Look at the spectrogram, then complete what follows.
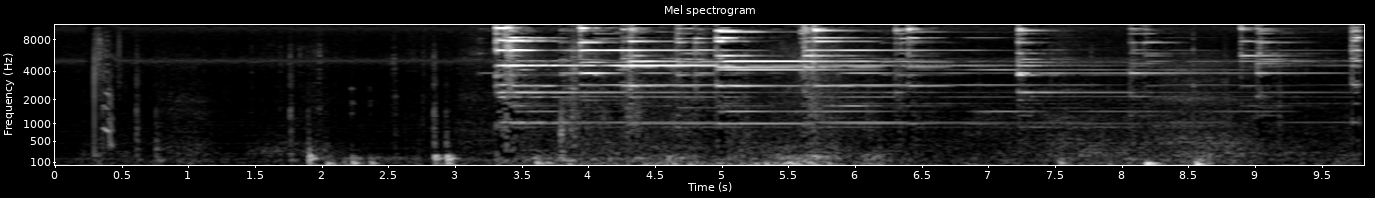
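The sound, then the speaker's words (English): Bright metallic chimes are played to begin a period of silence, ringing out after a few quiet seconds, several struck tones layering and shimmering with long sustained decay, a few soft rustles underneath. “will play the chimes to begin the silence.”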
